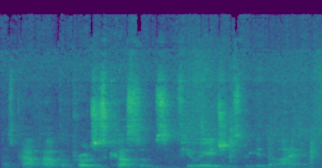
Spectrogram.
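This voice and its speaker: Male narrator for script directions, lowish voice, recorded off-mic in a roomy space. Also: fairly even intonation, brisk, a bit bright. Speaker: narrator reading stage directions. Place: indoor room, seated reading panel. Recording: roomy, distant mic, faint noise.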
